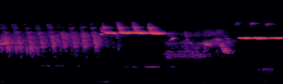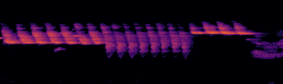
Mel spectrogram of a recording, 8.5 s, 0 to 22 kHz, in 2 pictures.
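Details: Morning training song from one of two pet canaries on 18 December 2025: fast rolled trills alternate with short pauses, a brief pure whistled note, then another long rapid trill and a bright closing roll.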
